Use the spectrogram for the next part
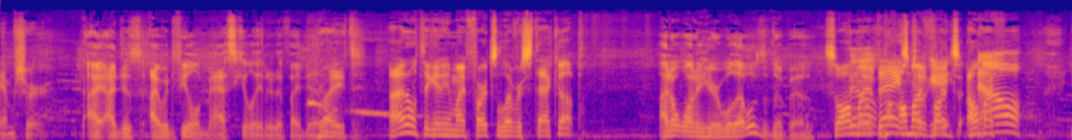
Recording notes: Recorded under a cloud at Thumbs Up in lovely downtown Croswell.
